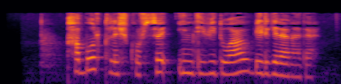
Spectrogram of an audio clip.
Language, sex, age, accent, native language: Uzbek, female, 18-24, Samarqand, Uzbek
